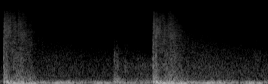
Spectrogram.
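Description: A tank's main gun fires twice during a World of Tanks-style battle with the ELC EVEN 90 and T92. Each shot lands as a loud, sharp boom with a rolling low tail, the second stronger, over a steady rumble of engine and battlefield noise.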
